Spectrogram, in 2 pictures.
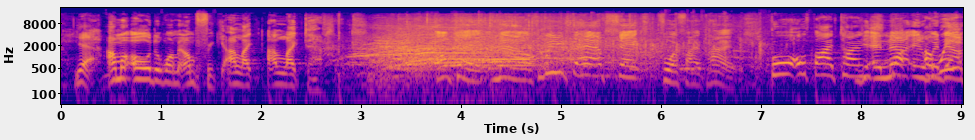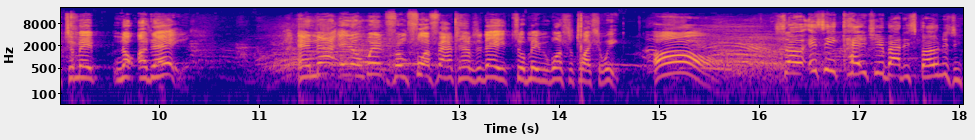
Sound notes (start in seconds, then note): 2.9 audience applauding and cheering; 11.0 audience cheering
